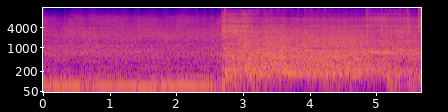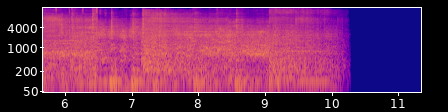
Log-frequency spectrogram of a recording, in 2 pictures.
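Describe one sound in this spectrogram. A large crowd cheers and roars in a huge open stadium.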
